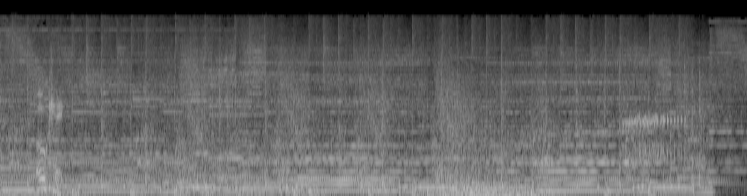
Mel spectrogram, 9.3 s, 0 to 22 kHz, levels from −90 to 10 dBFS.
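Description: Nothing is technically wrong with the clip; no faults can be heard at any point in it.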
